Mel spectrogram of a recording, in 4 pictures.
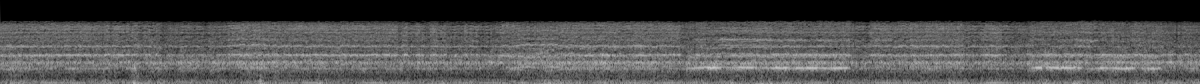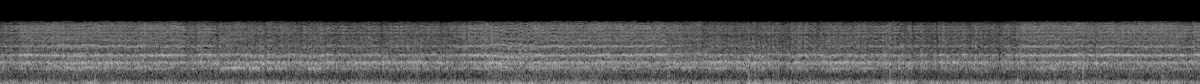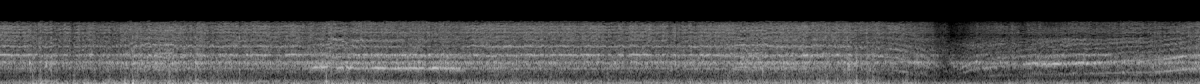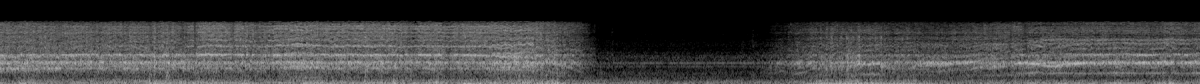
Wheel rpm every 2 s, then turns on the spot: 200, 200, 200, 200, 200, 200, 200, 200, 200, 200, 200, 200, 200, 200, 200, 200, 140, 140, 200, 200, 130, 10, 80, 130.
none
